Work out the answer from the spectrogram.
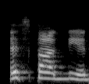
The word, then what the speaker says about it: Espagne: Espagne. The country name is Espagne. Spain. What you're saying is the language, Espagnol, Spanish language.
